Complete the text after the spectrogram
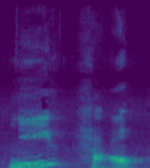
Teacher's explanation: the first third tone will become the second one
